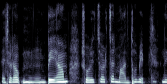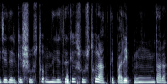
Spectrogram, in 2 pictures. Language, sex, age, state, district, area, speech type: Bengali, female, 18-30, West Bengal, Hooghly, urban, spontaneous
